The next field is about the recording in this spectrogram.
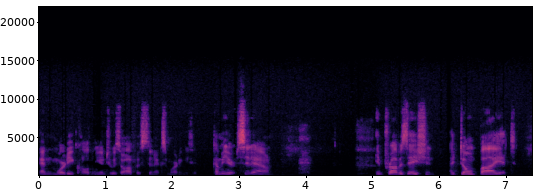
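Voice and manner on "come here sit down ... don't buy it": put-on New York borough accent, raised and pitched up. Retell what he said after calling you into his office the next morning, imitating Morty's borough accent. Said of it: "I'm trying to imitate his accent".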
